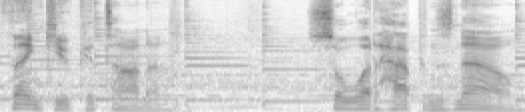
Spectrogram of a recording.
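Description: Game hero, male actor: weary young martial artist, respectful, lowish voice, light score. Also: moderate pace, music in the background, close to an everyday voice. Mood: earnest. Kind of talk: video game cutscene acting.

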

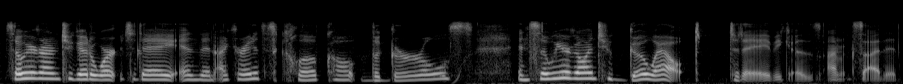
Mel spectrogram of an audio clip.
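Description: Brief: young female game host, hoarse and raspy from a cold, rambling filler-laden commentary, slightly muffled home mic. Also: a little high, sing-song, moderate pace, a little mellow, no echo. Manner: rambling, filler-heavy, chatty. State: hoarse, voice fading from illness. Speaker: gaming channel host. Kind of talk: casual let's play commentary. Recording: slightly dull lo-fi home recording.

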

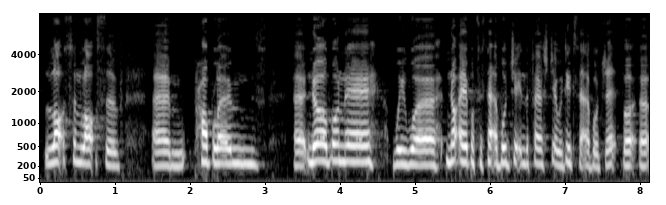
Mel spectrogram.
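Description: A woman's voice: fairly high pitch, creaky. A middle-aged woman from Leeds with a Leeds accent, a charity chief executive speaking frankly and with self-deprecating humor at a lectern in a large conference hall. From Leeds, England. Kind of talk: conference keynote talk.

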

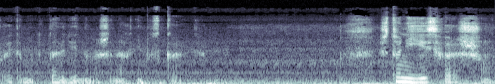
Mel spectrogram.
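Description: An older woman chatting casually for a vlog, musing in unhurried short phrases, recorded on a handheld phone. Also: lowish voice, wildly swooping pitch, gravelly, background noise. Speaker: travel vlogger. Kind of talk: casual first-person vlog chat. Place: outdoors by the shore, in a car, in a cafe.

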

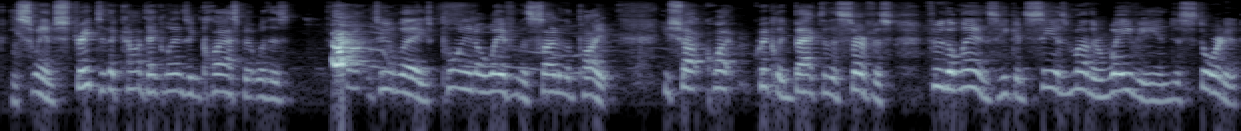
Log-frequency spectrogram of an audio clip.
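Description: A man's voice: sits high, a bit bright. Middle-aged guy reading a kids book to students, slightly muffled webcam mic, explains words casually. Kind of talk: read-aloud storytelling with word explanations. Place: small home room with cabinets, indoors. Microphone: webcam microphone at arm's length. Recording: dull webcam microphone sound.

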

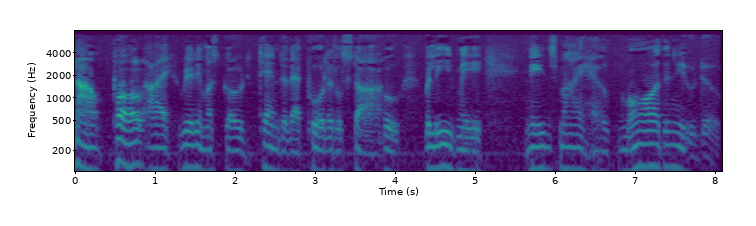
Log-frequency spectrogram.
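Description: An actor playing a weary, godlike overseer of the stars in a 1970s radio drama, scolding and long-suffering in a theatrical way. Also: male voice, lowish voice, a little slow, gravelly, bright, forceful tone, full character voice, rough recording. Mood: self-pitying. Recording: hissy 1970s radio broadcast recording.

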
